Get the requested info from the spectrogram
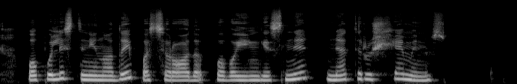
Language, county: Lithuanian, Vilnius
